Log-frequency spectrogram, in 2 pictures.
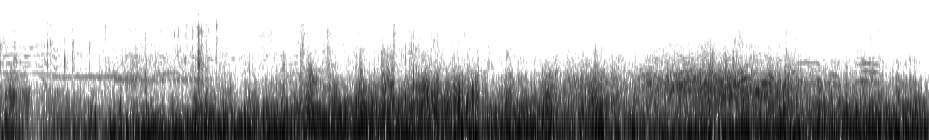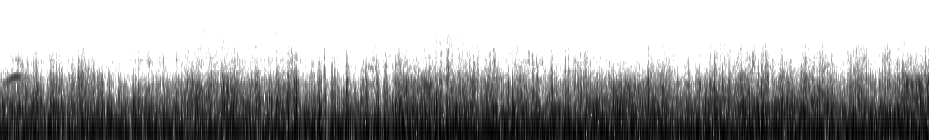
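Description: Wind roars and buffets against a microphone.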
